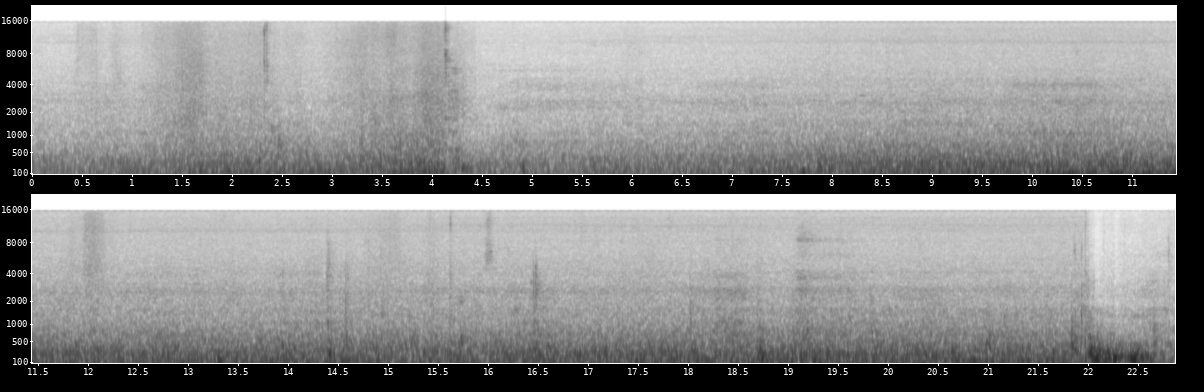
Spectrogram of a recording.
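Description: Steady low rumbling noise with a faint steady hum under it, and a few light clicks.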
